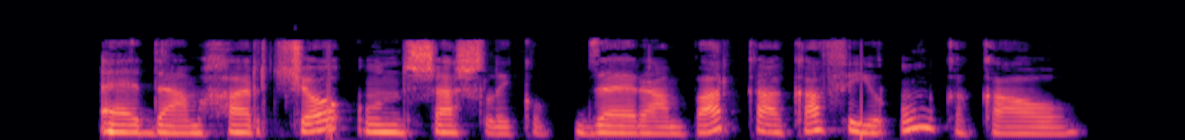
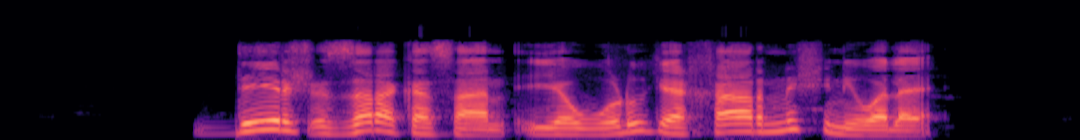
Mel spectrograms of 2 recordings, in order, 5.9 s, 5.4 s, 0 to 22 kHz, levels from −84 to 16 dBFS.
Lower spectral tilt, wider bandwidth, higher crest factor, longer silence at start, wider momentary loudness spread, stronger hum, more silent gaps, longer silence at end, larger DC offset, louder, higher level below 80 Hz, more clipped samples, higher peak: about the same, -4 dB/octave vs -4.5 dB/octave; about the same, 8 kHz vs 7.6 kHz; about the same, 16 dB vs 16 dB; second, 0.5 s vs 1.2 s; about the same, 8 LU vs 7 LU; neither; first, 2.77-2.86 s vs none; second, 0.55 s vs 0.75 s; neither; about the same, -16 LUFS vs -15 LUFS; first, -54 dBFS vs -66 dBFS; neither; about the same, 0 dBFS vs 0 dBFS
